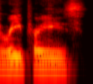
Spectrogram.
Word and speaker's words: Reprise: his later years um his reprise and that's the way he pronounced it his reprise versions of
